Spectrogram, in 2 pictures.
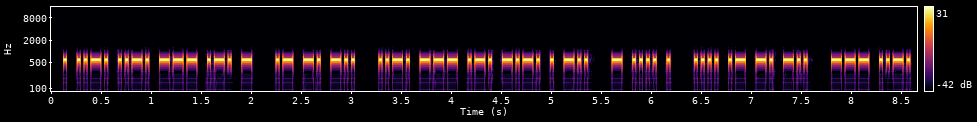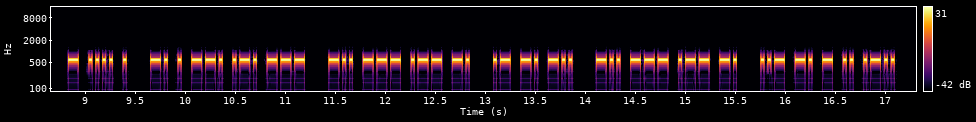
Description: Morse code, heard as a keyed tone, about 34 wpm, 600 Hz. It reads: EFFORT AND FORCED THE HAND OF THE NEGRO DOWN AND DOWN UNTIL
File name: the old man and the sea 2 35wpm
